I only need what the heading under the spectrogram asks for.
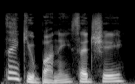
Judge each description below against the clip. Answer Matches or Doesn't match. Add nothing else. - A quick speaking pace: Matches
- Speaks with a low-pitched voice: Matches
